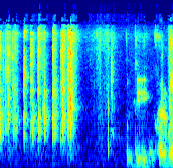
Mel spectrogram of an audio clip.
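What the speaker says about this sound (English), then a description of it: "With the incredibly loud keyboard." A very loud computer keyboard clattering in quick bursts of keystrokes, a brief pause, then more typing mixed with low voices close by.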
